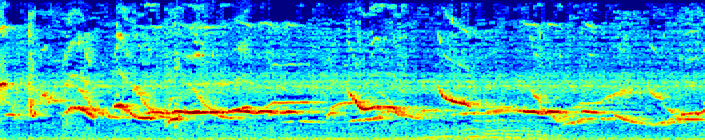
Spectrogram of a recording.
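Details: Oriental magpie-robin song used as a lure to provoke any magpie-robin of any type: a rich run of clear whistled notes, slurs and sharp chirps, high and continuous, with fainter lower slurred notes beneath.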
